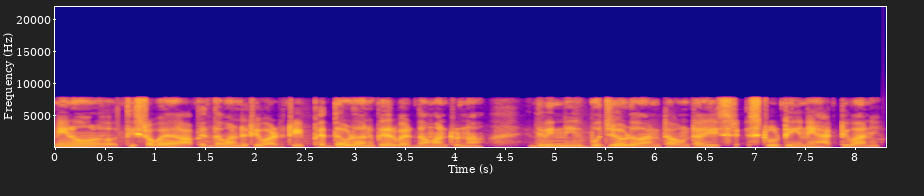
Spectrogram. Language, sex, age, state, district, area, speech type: Telugu, male, 18-30, Telangana, Medchal, urban, spontaneous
